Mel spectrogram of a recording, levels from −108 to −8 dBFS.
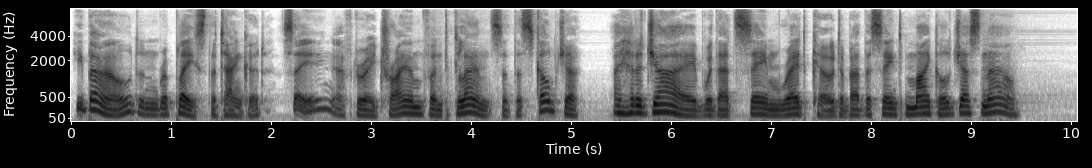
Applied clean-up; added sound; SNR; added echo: neural separator model SepFormer DNS4.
